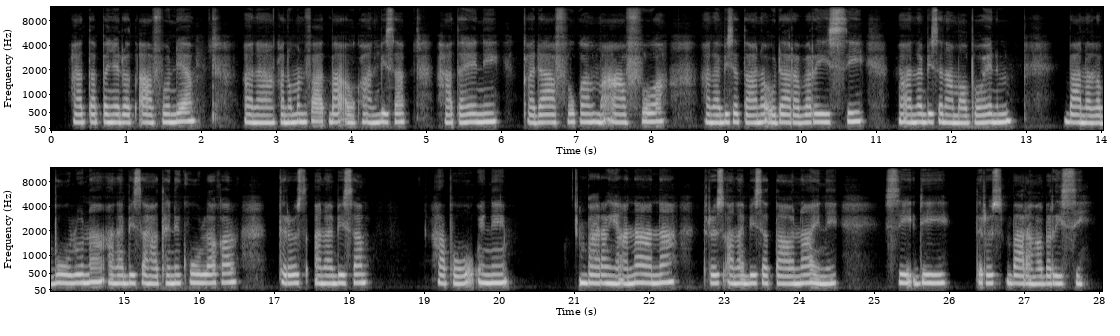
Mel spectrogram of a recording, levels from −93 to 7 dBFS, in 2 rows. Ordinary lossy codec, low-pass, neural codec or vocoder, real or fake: none; none; none; real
